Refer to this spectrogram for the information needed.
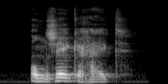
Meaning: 1. uncertainty 2. insecurity
- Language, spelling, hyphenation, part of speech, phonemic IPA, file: Dutch, onzekerheid, on‧ze‧ker‧heid, noun, /ɔnˈzekərˌhɛit/, Nl-onzekerheid.ogg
